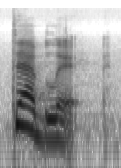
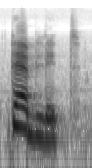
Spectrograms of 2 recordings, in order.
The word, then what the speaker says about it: tablet: حرف التي لما بيجي في اخر الكلمة قبله حرف متحرك بيتنطق ا ا. طب ينفع انطقه تي عادي؟ ينفع، بس ممكن تنطقه كده ا tablet tablet.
